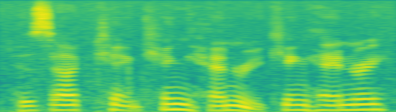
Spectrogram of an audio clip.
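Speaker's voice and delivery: lifted, teasing question about the name; teasing the audience about the client's name; playful teasing. Real, not acted. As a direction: ham up the royal title, asking the audience.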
